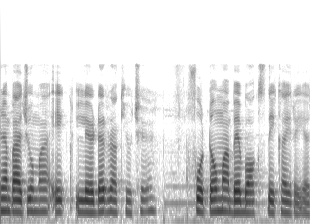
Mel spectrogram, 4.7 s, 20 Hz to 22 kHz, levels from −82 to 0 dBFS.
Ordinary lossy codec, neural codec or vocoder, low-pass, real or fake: none; none; none; real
